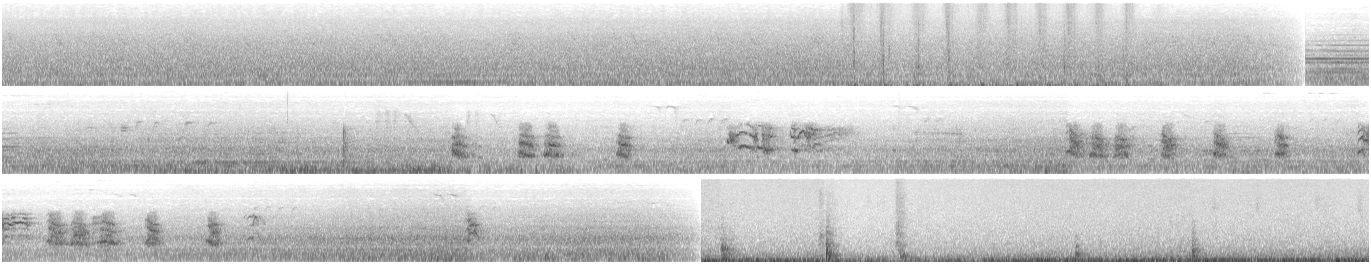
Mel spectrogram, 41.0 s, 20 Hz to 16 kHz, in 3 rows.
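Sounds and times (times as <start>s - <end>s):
small dog yipping: 20.9s - 22.2s, 27.2s - 30.0s, 32.0s - 32.2s.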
